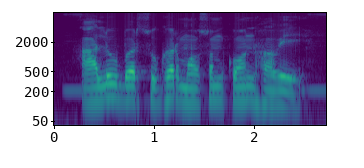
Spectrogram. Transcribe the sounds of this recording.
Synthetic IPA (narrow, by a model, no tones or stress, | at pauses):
alubəɾsuɡʱəɾmɔːsəmkonɦəʋe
